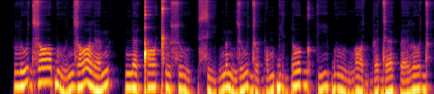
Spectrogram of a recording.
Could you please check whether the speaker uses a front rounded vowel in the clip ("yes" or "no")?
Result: yes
